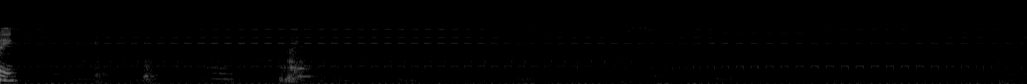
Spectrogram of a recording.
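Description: Near silence, with a faint rapid electronic beeping repeating steadily in the background and a brief faint sound about three seconds in.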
